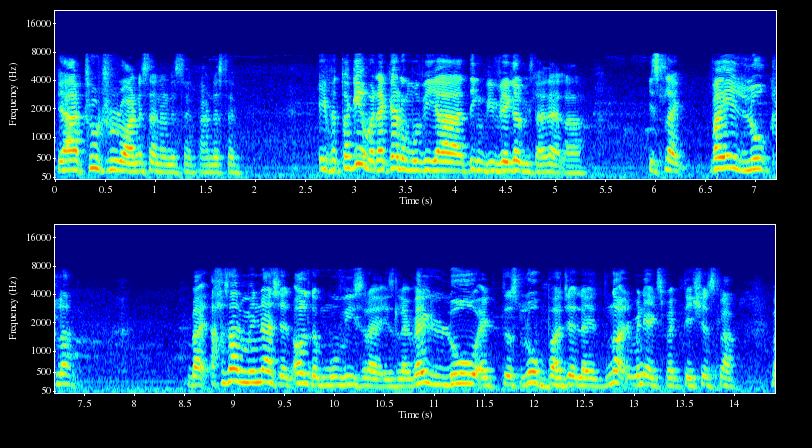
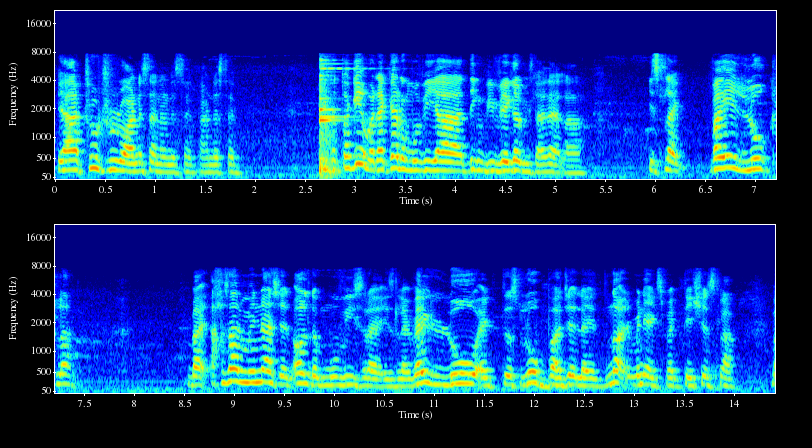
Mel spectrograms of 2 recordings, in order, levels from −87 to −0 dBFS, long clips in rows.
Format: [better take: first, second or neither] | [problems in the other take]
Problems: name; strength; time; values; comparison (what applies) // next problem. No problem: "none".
first | background sound (Tools); 5 dB below the speech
